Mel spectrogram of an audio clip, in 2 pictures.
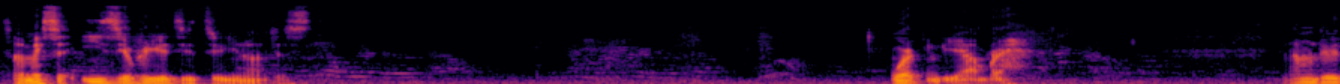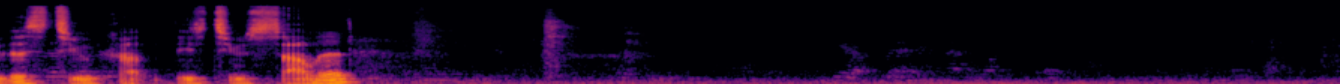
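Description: A brush strokes softly on a fingernail.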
